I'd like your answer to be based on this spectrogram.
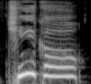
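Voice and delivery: high, loud call across the room. Pretend. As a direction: shout the name to someone far away. Calling out for missing Bob.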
